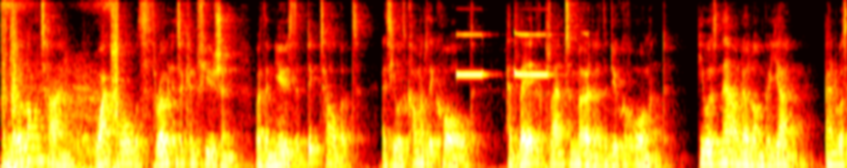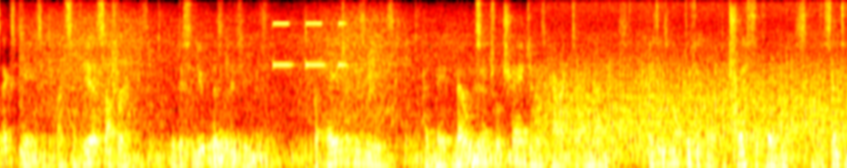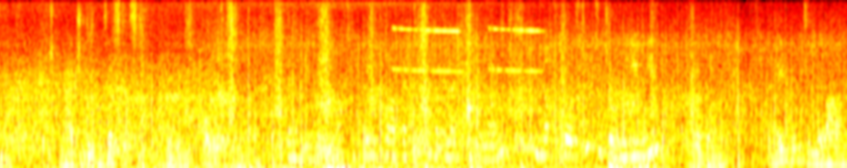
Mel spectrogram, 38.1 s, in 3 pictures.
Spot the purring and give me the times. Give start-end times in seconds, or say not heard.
not heard.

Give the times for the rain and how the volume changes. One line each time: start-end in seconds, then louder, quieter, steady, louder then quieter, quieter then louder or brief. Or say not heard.
12.9-38.0 steady.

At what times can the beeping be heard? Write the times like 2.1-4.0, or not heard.
6.8-8.8, 16.8-17.9, 31.2-33.6.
